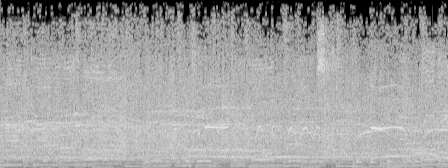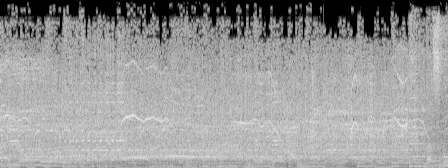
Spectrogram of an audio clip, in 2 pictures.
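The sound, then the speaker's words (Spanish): A large concert crowd cheers and applauds continuously at an accordionist's farewell concert, with whoops and shouts rising out of a dense, steady roar that stays loud throughout. “Ese aplauso que se oiga de nuevo, vamos.”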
